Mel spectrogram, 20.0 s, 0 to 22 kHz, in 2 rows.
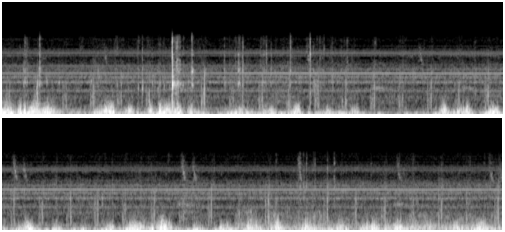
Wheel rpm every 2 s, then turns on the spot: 0, 0, 0, 0, 0, 0, 0, 0, 0, 0.
none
